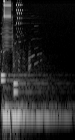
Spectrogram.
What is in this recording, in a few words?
Ui Notification oxygen water power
